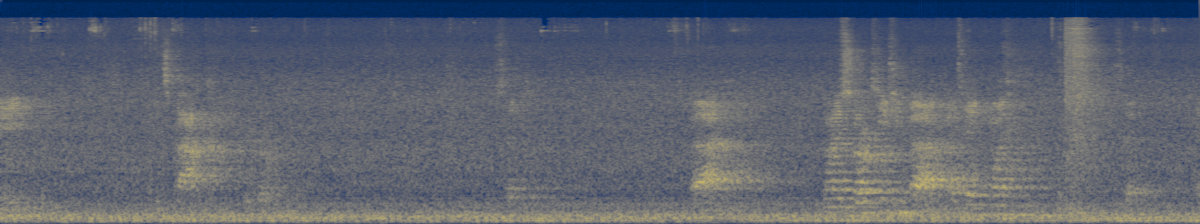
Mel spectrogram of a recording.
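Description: Short bursts of speech, a few words at a time, over a steady low rumble of a large hall.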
